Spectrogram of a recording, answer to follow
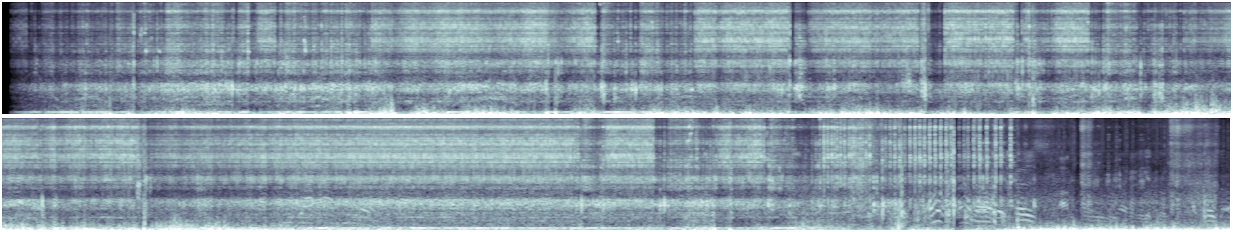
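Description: Wind buffeting a handlebar-mounted action camera and the rolling noise of a BMX bike being ridden over concrete, loud and steady. About two seconds before the end the noise drops away and muffled voices come through.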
